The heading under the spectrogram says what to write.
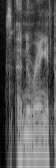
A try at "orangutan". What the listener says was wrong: Orangutan. You say it wrong. There's no G. You're thinking of the orange juice.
